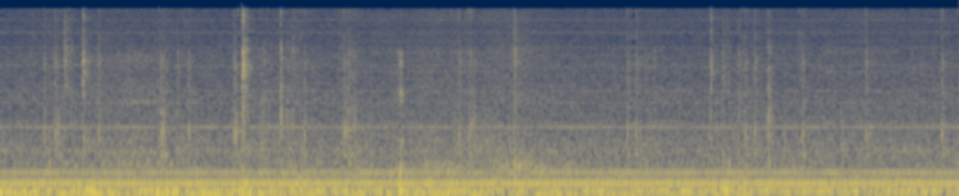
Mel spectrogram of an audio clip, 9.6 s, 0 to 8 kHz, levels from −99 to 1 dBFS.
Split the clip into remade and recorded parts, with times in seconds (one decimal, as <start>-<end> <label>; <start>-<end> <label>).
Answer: 0.0-3.5 recorded; 3.5-5.0 remade; 5.0-8.3 recorded; 8.3-9.0 remade; 9.0-9.6 recorded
